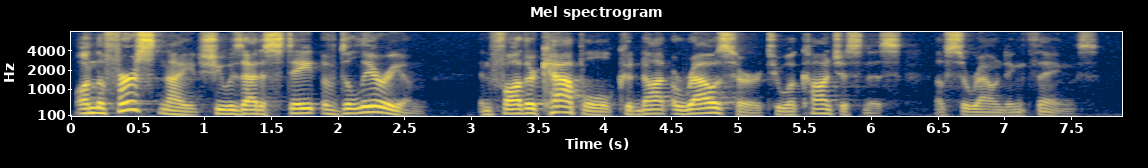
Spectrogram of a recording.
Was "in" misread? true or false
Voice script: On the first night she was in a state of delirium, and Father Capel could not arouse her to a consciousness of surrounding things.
true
